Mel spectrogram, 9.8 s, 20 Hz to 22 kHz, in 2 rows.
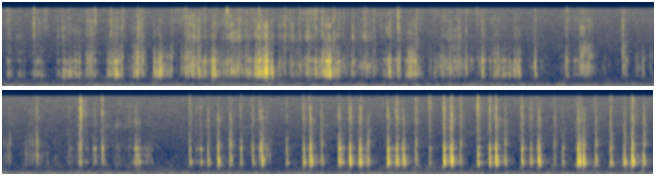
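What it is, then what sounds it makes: Plastic compact case scratched with nails. Long nails scratch the ridged side edge and embossed lid of a small, round, hollow pink plastic compact powder case. The result is a quiet stream of dense, rasping scrapes and rapid clicky ticks, centered in the midrange around 600 Hz, over a faint steady low hum. The ticks grow sharper and more spaced out in the last few seconds.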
